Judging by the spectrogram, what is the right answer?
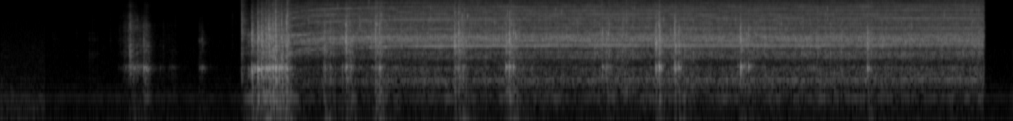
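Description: Electric hand mixer whipping liquid cream in a glass bowl: the motor starts about three seconds in after a few light clicks and runs with a steady whine, and the wire beaters knock against the bowl now and then. It cuts off suddenly near the end.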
